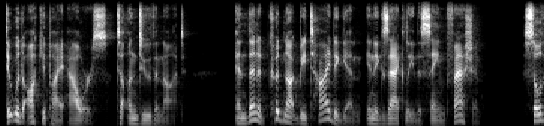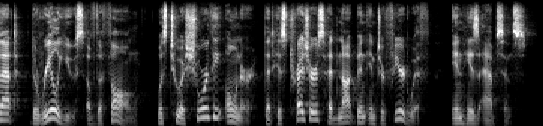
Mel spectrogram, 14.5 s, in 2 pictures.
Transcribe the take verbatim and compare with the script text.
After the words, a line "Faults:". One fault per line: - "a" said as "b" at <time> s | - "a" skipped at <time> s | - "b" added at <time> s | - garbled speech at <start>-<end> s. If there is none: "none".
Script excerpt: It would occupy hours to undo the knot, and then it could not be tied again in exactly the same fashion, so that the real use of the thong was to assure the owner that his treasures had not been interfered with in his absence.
It would occupy hours to undo the knot, and then it could not be tied again in exactly the same fashion, so that the real use of the thong was to assure the owner that his treasures had not been interfered with in his absence.
Faults:
none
